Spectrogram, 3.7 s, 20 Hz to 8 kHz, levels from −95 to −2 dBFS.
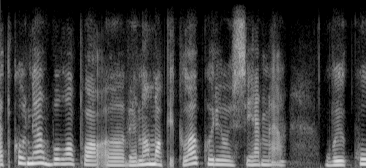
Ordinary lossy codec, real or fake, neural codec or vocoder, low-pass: Opus, 32 kbps; fake; codec, 44.1 kHz, 3.4 kbps, Pupu-Codec; 7.2 kHz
